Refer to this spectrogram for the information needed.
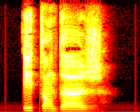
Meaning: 1. extension (act of extending) 2. clothesline
- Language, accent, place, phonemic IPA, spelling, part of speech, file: French, France, Lyon, /e.tɑ̃.daʒ/, étendage, noun, LL-Q150 (fra)-étendage.wav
